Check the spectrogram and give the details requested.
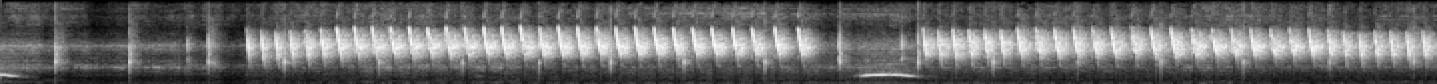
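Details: Mountain ciblek, a prinia, singing in the continuous ngebren style: a long, very high, rapid buzzy trill held for seconds, briefly broken, with one lower slurred whistle and scattered clicks after an opening of sparse ticks.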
